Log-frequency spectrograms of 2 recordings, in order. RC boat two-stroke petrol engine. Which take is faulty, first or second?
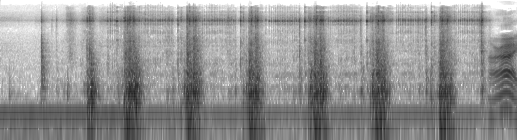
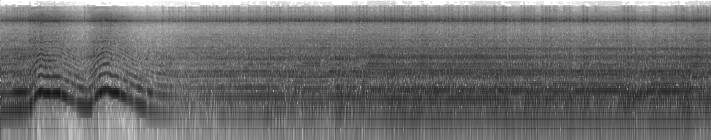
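first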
